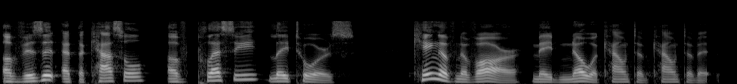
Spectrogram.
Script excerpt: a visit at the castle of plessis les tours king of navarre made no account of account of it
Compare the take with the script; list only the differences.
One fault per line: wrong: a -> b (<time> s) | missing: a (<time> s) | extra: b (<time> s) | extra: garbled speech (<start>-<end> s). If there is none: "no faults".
no faults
